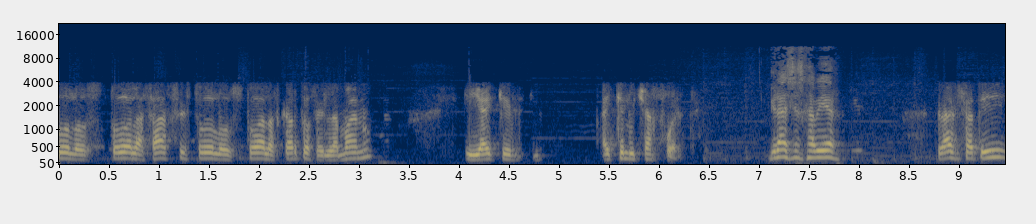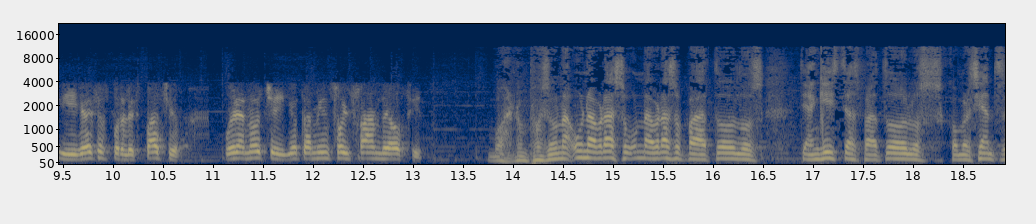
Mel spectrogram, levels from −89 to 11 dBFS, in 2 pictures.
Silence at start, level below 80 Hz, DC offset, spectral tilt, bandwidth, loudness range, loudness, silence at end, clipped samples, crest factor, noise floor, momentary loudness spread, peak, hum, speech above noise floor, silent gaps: 0 s; -60 dBFS; under 0.1%; -5 dB/octave; 11.5 kHz; 4 LU; -24 LUFS; 0 s; under 0.1%; 18 dB; -62 dBFS; 9 LU; -6 dBFS; none; 39 dB; none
